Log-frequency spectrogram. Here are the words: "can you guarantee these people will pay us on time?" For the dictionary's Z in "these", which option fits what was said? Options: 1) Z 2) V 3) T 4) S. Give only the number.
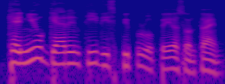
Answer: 4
